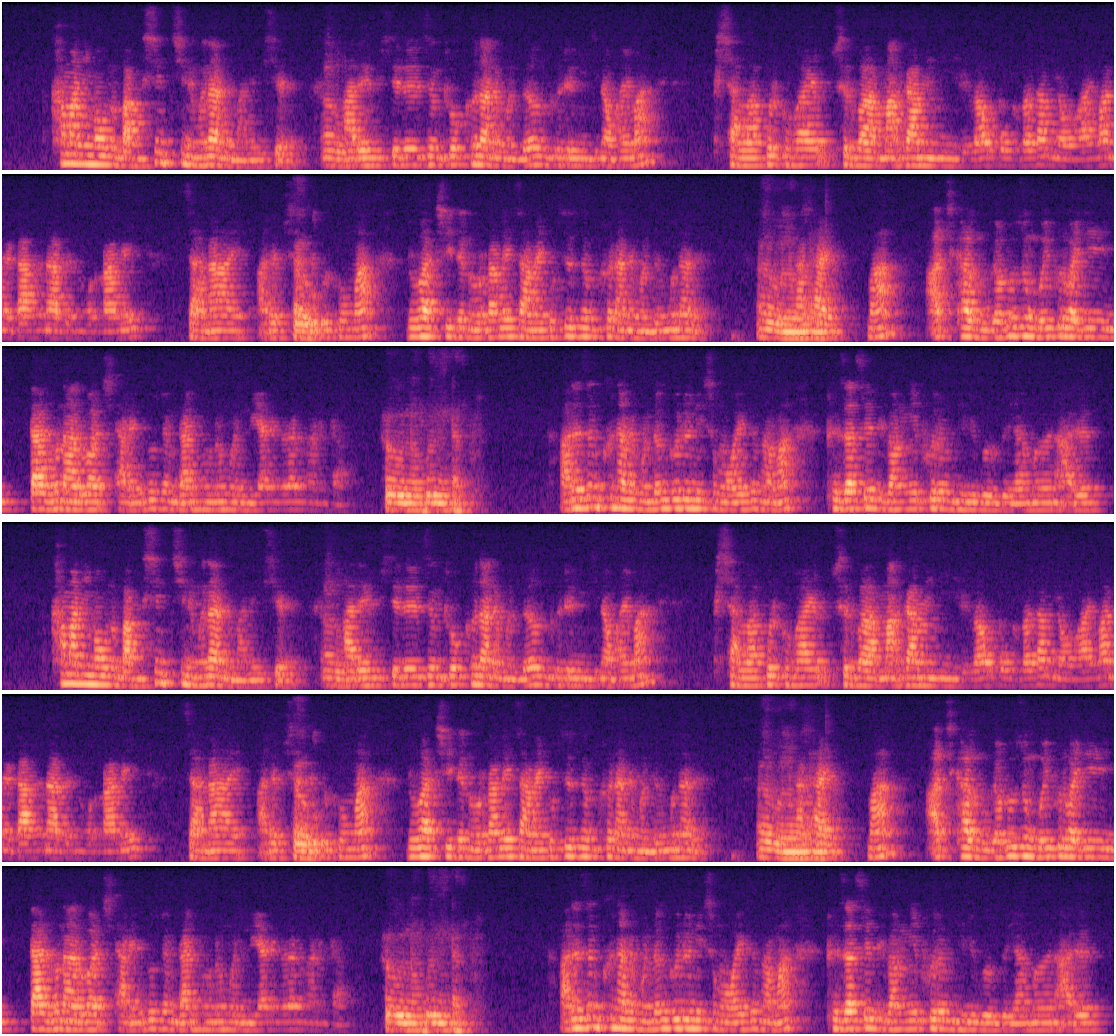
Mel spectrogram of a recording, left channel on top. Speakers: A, on the left; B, on the left.
A: खामानि मावनो बांसिन थिनोमोन आरो माने बि बिसोरो
B: औ
A: आरो बिसोरो जोंथ' खोनानो मोनदों गोदोनि दिनावहाय मा फिसाज्लाफोरखौहाय सोरबा मा गामिनि एबा बबेबा गामियावहाय मा होनो दाहोना दोनहरनानै जानाय आरो फिसाजोफोरखौ
B: औ
A: मा रुवाथि दोनहरनानै जानायखौसो जों खोनानो मोनदोंमोन आरो
B: औ नंगौ
A: नाथाय
B: नोंथां
A: मा आथिखाल मुगायावथ' जों बैफोरबायदि दा होना रुवाथि थानायखौथ' जों दा नुनो मोनलिया नोंङा नङा नोंथा
B: औ नंगौ नोंथां
A: आरो जों खोनानो मोनदों गोदोनि समावहाय जोंहा मा थोजासे बिबांनि फोरोंगिरिबो गैयामोन आरो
